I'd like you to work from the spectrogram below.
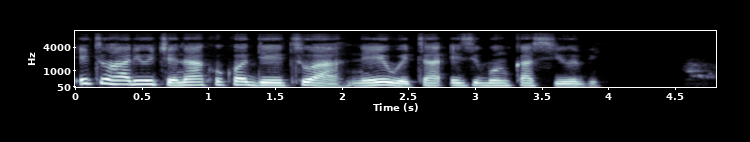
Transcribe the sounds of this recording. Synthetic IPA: ɪ˦tu˦ɦa˦ɾɪ˦u˦t͡ʃe˨na˦a˦kʊ˦kɔ˦de˨e˨tu˦a˨ne˨e˦we˨ta˦ʔe˦zi˦ɡ͡bo˦ŋ̩˦ka˦si˨o˦bi˨

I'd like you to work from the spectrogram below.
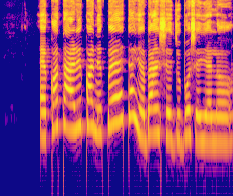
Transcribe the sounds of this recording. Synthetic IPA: ɛ˨kɔ˨˦ta˦˧ɾi˦kɔ˦nĩ˧k͡pe˦tɛ˦˨j̃ã˨ba˦n̩˦ʃe˧d͡ʒu˧bo˦ʃe˧jɛ˧˨lɔ˧

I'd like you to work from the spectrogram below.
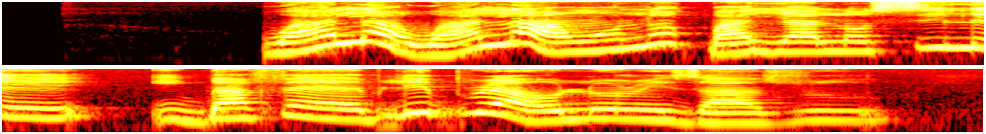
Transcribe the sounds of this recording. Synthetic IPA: waː˨˦la˦˨wa˨˦la˦˨a˨w̃ɔ̃˧˦lɔ˦˨k͡pa˨˦ja˧lɔ˧si˦le˦ | i˦˨ɡ͡ba˧fɛ˦li˦ba˦˨o˧lo˦ɾ̃ĩ˧˨za˨zu˨˦

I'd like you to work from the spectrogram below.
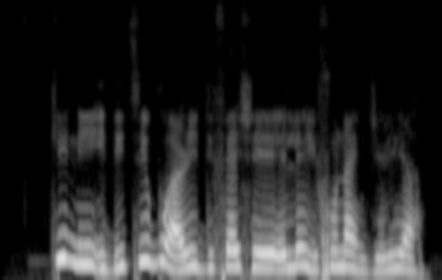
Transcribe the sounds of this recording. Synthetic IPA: ki˦nĩ˧i˨di˨˦ti˦bu˦˨a˨˦ɾi˦di˧fɛ˦ʃe˧e˧le˦ji˨˦fũ˦nã˦˨ĩ˨d͡ʒi˨˦ɾi˦ja˦˨

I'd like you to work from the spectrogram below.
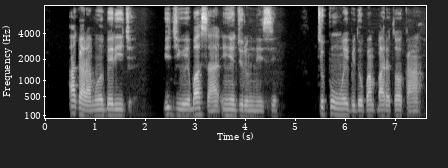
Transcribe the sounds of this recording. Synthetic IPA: a̰˦ɡa˨ɾa˨m̩˦o˦be˦ɾi˦d͡ʒe˨ | i˦d͡ʒi˨we˨˦ɡ͡ba˦sa˨˦ʔi˦ɦe˦d͡ʒu˦ɾu˨m̩˦ni˦si˦ | tu˦pu˦ŋ̩˦ŋʷe˦bi˨do˦kʷa˦ŋ͡m̩˦k͡pa˦ɾɪ˦tɔ˦ka˨a˦ɦʊ˨

